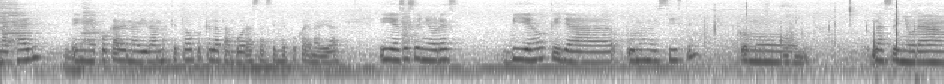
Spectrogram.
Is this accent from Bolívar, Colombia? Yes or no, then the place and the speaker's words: yes; San Martín de Loba, Bolívar, Colombia; Más porque eso era más en esa calle, el Carmen, en el, la calle donde yo nací.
